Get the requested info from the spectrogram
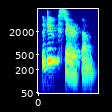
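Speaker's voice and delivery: usual speaking voice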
